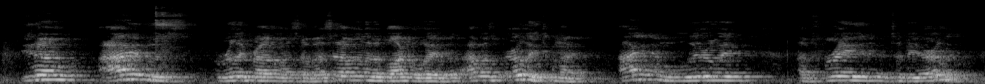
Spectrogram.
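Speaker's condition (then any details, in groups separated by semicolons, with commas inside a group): Cerebral palsy; present from birth, uses scooter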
